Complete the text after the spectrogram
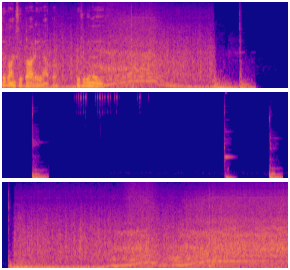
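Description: A car engine revs up and down.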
